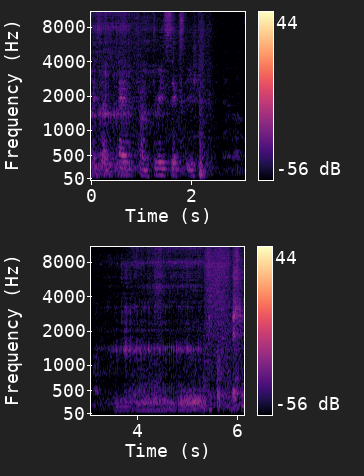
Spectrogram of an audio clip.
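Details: An adult snoring loudly during sleep: rough, irregular snoring noises with quieter breathing between them.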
